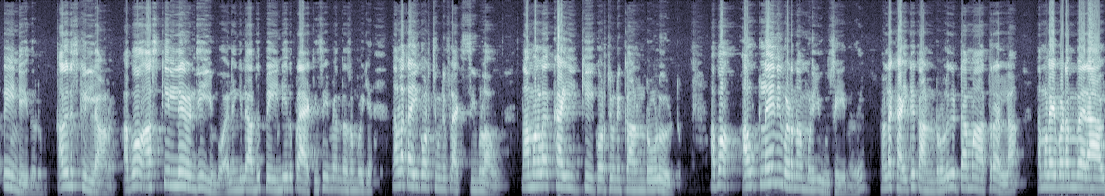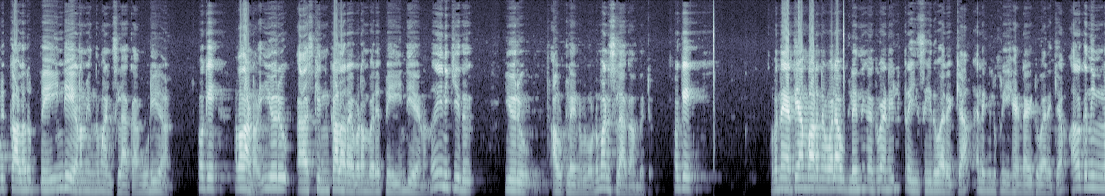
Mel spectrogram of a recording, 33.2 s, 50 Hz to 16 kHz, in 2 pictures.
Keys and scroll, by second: 7.1-7.7 typing.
